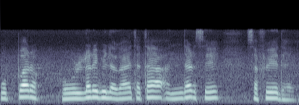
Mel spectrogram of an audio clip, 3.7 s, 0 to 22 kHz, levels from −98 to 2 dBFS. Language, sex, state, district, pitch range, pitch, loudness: Hindi, male, Chhattisgarh, Balrampur, 175-205 Hz, 190 Hz, -18 LUFS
